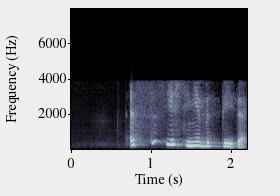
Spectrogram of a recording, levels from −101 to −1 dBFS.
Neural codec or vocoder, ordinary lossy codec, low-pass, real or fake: codec, 24 kHz, 0.9 kbps, DualCodec; AAC, 16 kbps; 7.2 kHz; fake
